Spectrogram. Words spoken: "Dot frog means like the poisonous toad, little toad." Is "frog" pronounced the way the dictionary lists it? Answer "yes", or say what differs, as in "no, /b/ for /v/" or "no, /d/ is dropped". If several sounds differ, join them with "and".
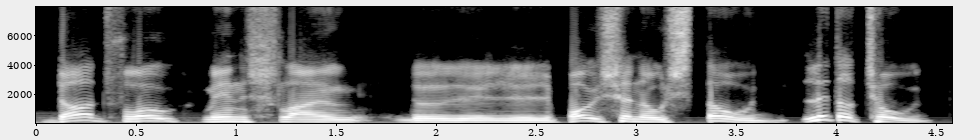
no, /l/ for /ɹ/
